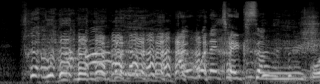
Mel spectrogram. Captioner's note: laughing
